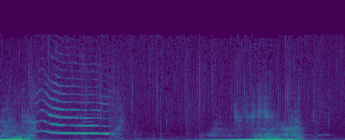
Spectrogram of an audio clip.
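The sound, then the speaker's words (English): A high, sweeping whistled call with rich harmonics gives way to a deep, rising moan, song units of New Caledonian humpback whales sounding loud with no talking. “They said New Caledonian humpbacks learned the exact sounds made by whales from Australia's east coast, and the songs go something like this.”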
